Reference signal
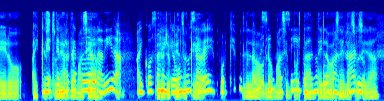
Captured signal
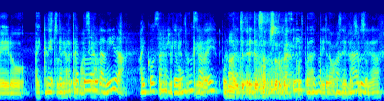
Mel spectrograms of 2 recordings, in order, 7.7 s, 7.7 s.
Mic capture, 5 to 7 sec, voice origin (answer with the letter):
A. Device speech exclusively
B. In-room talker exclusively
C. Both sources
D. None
C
